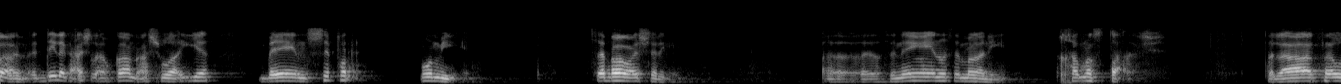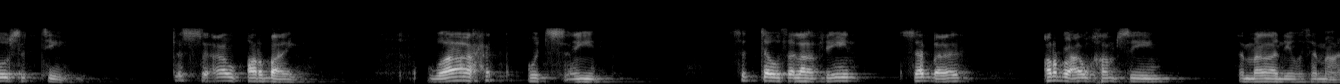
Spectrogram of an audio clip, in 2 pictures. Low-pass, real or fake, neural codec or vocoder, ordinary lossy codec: 5.4 kHz; fake; codec, 24 kHz, 3 kbps, HILCodec; none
